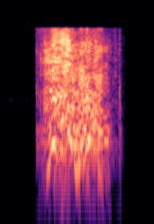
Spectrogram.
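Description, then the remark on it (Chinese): A single zipper on a leather outfit being pulled open in one steady stroke of a little over a second, a clear rasp heard alone against silence. “嗯，这里合着的地方叫拉链。”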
